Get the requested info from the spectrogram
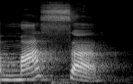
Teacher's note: Na palavra massa, a sílaba tônica é mas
